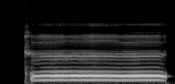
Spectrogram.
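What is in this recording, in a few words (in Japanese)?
"ぷ", Japanese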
